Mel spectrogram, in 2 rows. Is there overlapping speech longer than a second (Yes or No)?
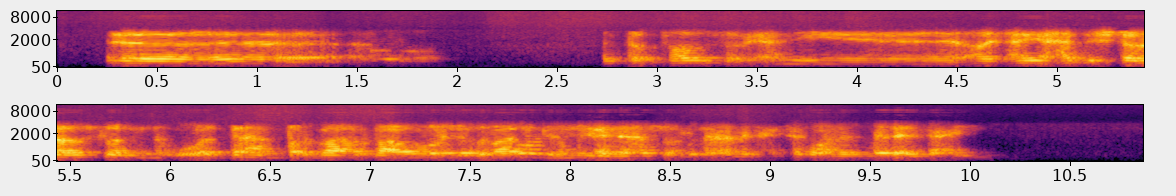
Yes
